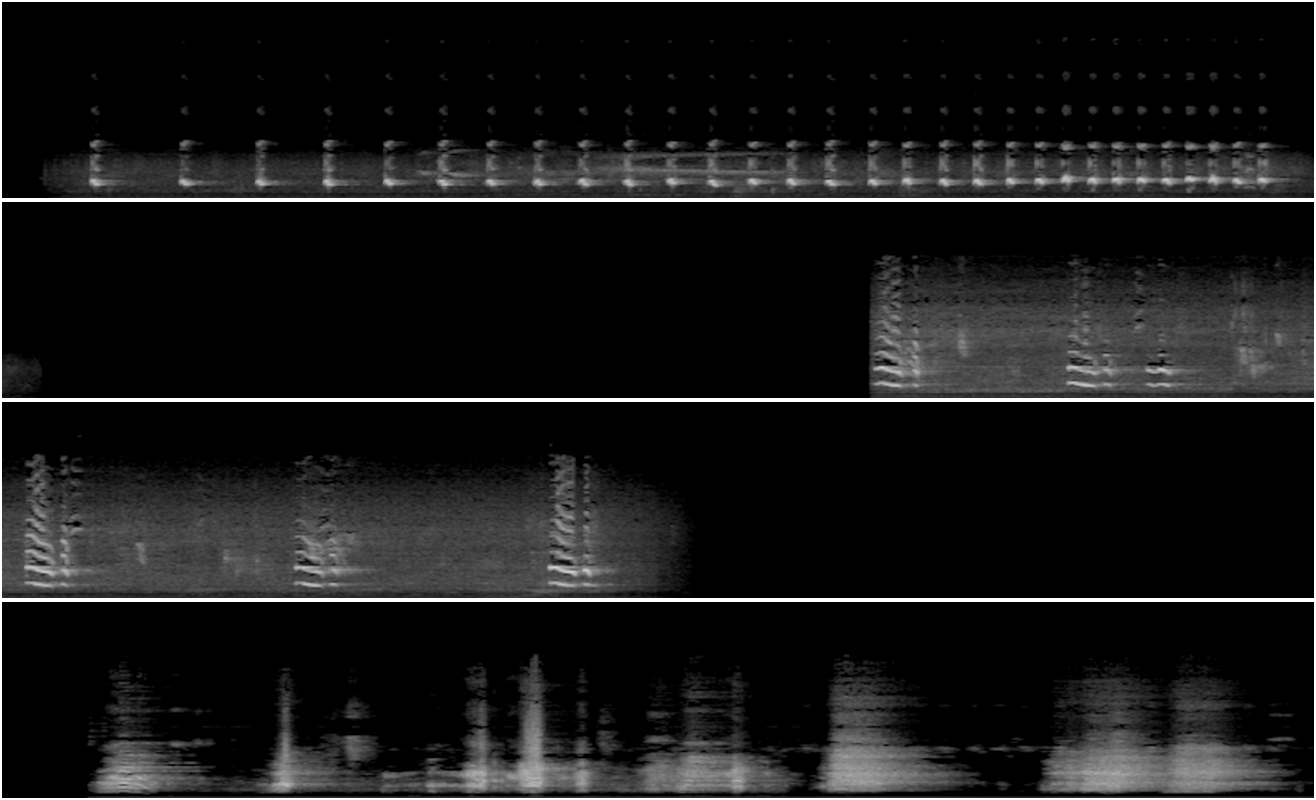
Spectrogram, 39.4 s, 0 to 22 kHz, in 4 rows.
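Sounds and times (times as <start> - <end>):
birds in Costa Rica: 0.6 - 10.0, 16.4 - 24.7, 30.2 - 39.3.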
